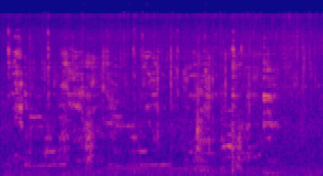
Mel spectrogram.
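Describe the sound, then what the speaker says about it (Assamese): Onions and green chillies stir-fry in a hot wok for an Assamese pumpkin-leaf dish, giving a steady close sizzle and hiss with scraping stirs and occasional utensil clinks. "এতিয়া ভাজি ল'ম।"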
